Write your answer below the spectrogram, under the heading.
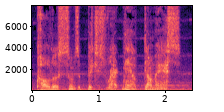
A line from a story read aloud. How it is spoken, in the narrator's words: Derek rasped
